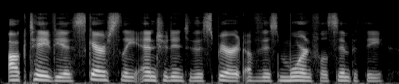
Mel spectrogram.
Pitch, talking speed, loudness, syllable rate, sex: 175 Hz, 150 wpm, -20 LUFS, 5.7 syllables/s, female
